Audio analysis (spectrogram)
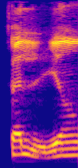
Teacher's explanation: Nun matinya tidak dibaca lagi, namun posisi lidah telah berada pada makhraj huruf dha dan disertai dengan gunnah, yang suara hidung. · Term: ikhfa hakiki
